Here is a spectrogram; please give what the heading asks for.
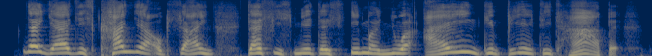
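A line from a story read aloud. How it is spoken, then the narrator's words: High squeaky voice. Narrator (German): piepste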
